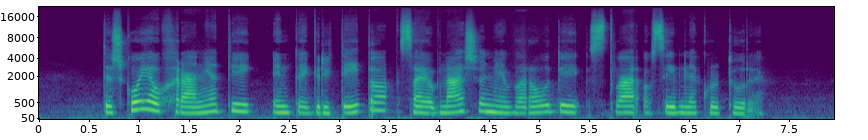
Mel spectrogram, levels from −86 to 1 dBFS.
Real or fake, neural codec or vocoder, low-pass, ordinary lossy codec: fake; codec, 44.1 kHz, 2.6 kbps, DAC; none; none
